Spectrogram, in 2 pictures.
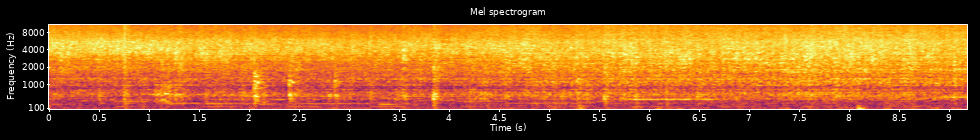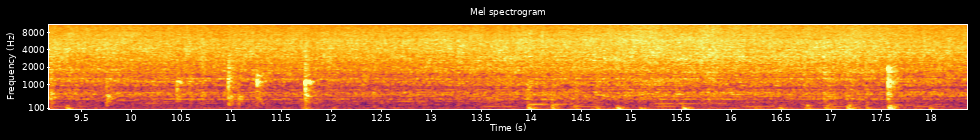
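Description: Lasagna ingredients sizzle and fry hard in a hot pan, a loud steady hiss with crackling pops and occasional stirring scrapes throughout.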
